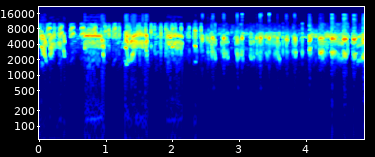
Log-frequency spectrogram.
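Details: Swiftlet call recording made to lure swiftlets into a swiftlet house: dense, high, rapid chirps and buzzy chatters, overlapping almost continuously with short pauses between bursts.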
